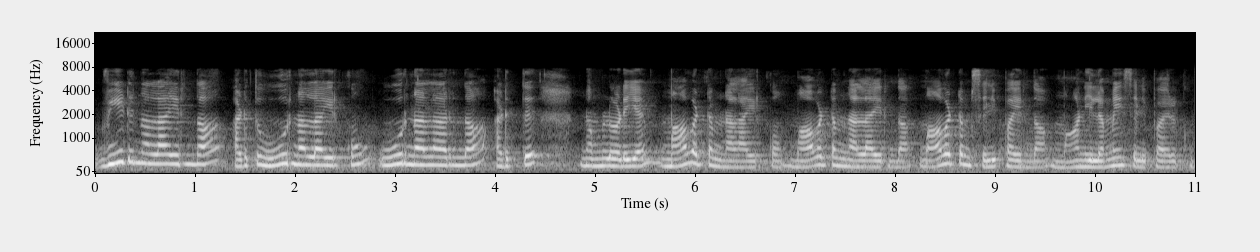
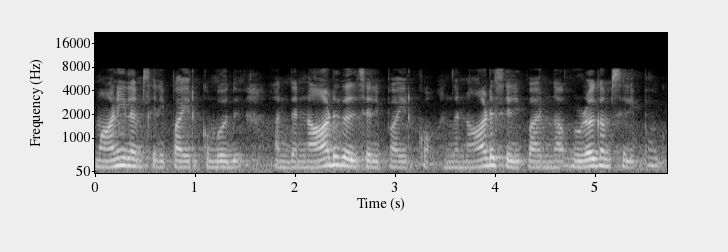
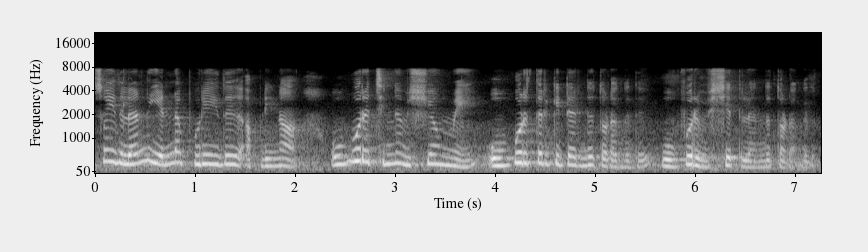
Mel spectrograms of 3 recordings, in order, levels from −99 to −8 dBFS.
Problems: none marked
